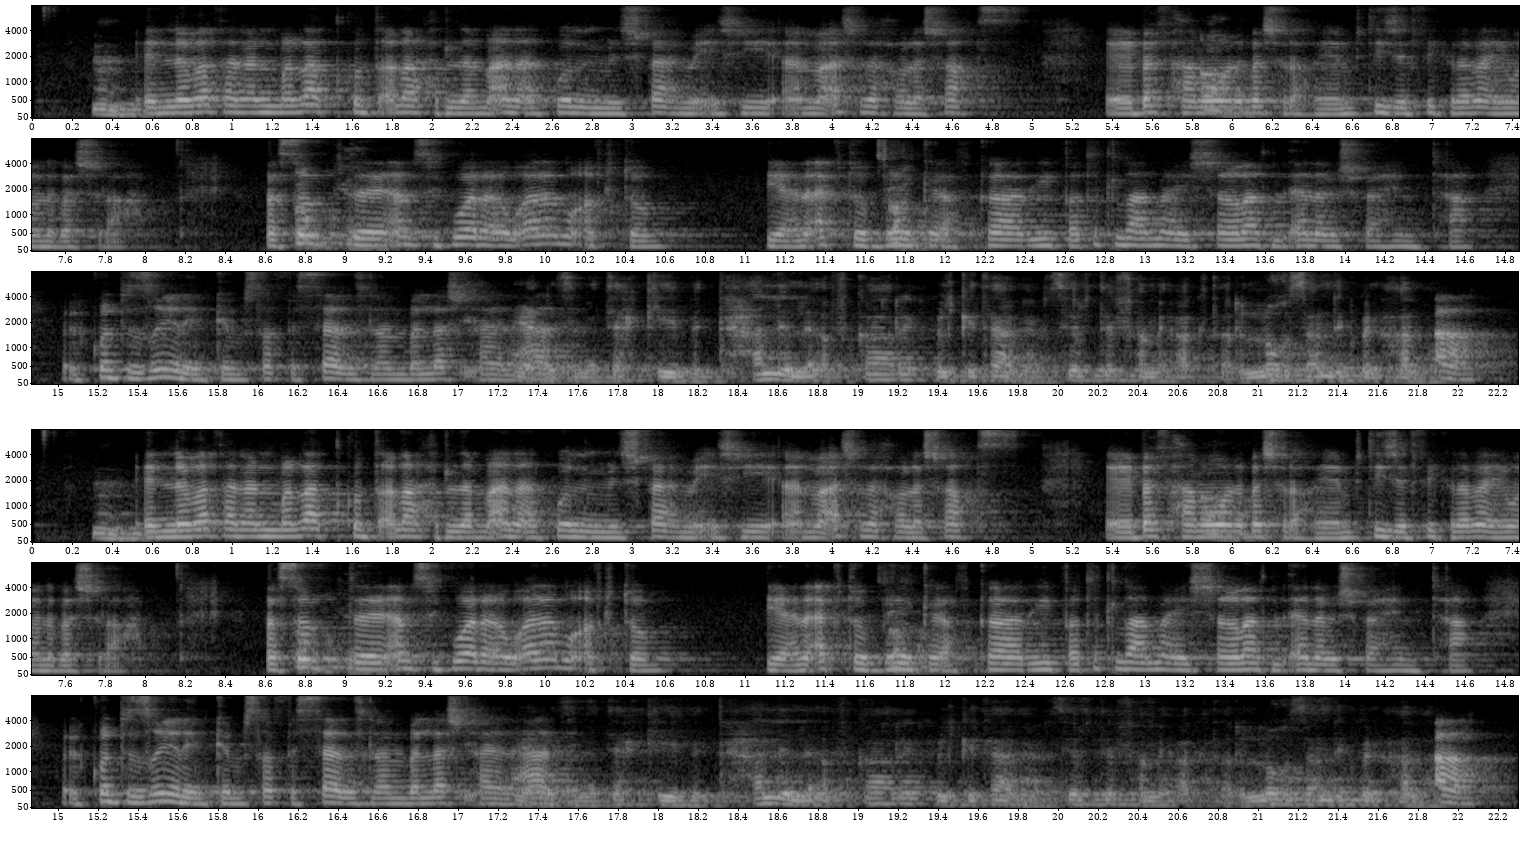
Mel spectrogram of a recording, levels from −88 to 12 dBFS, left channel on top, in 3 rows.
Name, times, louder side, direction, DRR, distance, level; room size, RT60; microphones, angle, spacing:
voice 1, 0.6-8.3 8.6-10.6 11.1-17.5 21.9-22.1, right 2 dB, 20° right, 9 dB, 0.8 m, -31 dB
voice 2, 8.7-9.1 11.7-11.8 17.0-21.9, left 1 dB, 85° left, 2 dB, 2.3 m, -34 dB
23.0 x 20.5 x 3.1 m, 0.91 s
head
